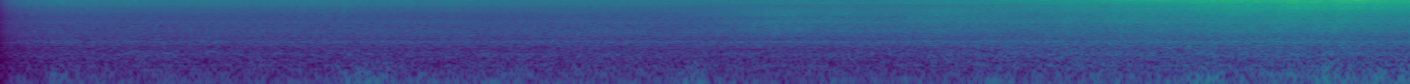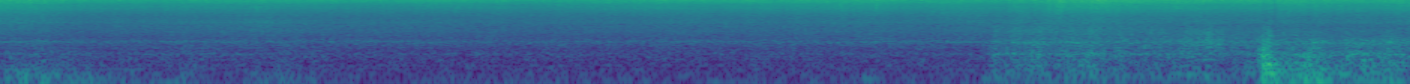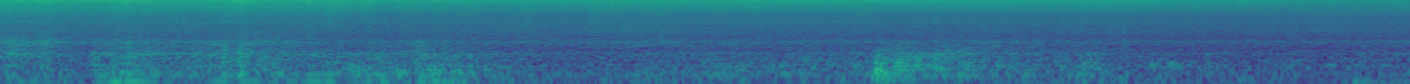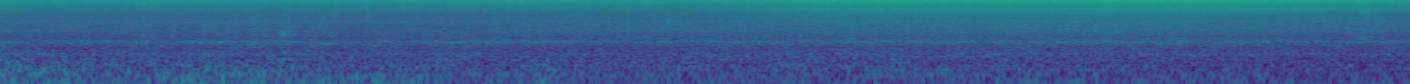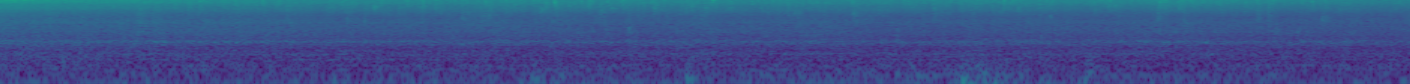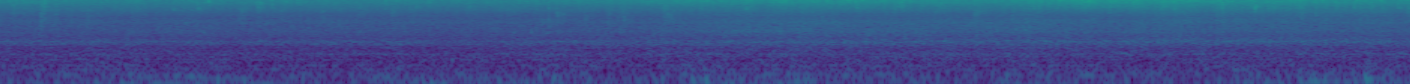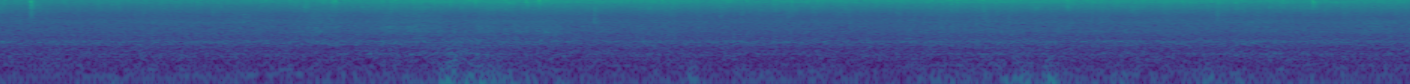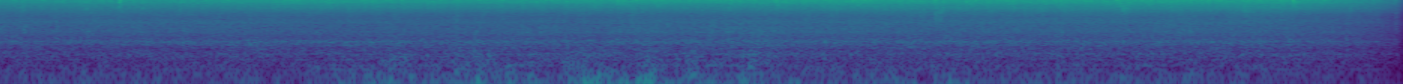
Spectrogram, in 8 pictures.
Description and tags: Storm coming l
clouds, field-recording, previous, rain, rainstorm, storm, weather, wind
